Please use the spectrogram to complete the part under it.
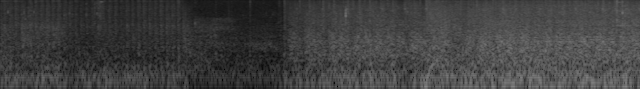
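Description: Sustained gunfire rattles through a Saints Row: The Third shootout, a dense, continuous barrage that dips briefly and then returns louder and heavier.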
